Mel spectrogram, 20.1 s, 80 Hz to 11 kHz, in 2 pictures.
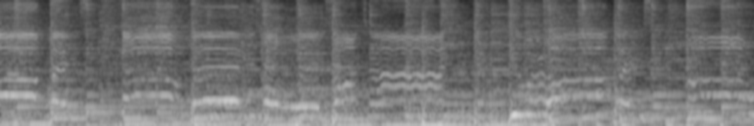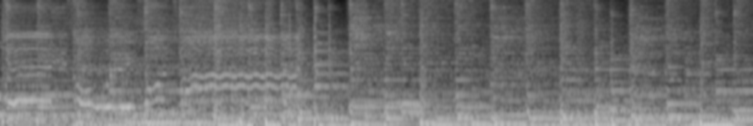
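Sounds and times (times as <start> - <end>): person singing: 0.0 - 14.8
live band with bass and beat: 0.0 - 20.0.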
